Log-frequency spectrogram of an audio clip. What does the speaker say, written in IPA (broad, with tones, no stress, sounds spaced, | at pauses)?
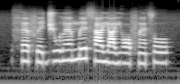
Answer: h ɛ˧ f e˨ d͡ʒ u˧ l ɛ̃˦ m e˦ s a˧ j a˨ j ɔ˨ f ɛ̃˨ s o˧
